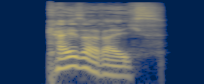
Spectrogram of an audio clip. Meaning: genitive singular of Kaiserreich
- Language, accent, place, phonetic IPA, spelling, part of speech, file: German, Germany, Berlin, [ˈkaɪ̯zɐˌʁaɪ̯çs], Kaiserreichs, noun, De-Kaiserreichs.ogg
